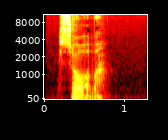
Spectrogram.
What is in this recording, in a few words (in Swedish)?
"Sova" "Nukkua"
